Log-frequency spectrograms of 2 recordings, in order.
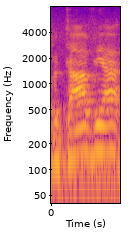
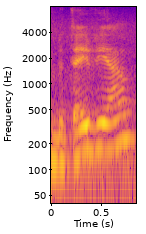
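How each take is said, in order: First: The name is pronounced the Dutch way. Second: The name is pronounced the English way.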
